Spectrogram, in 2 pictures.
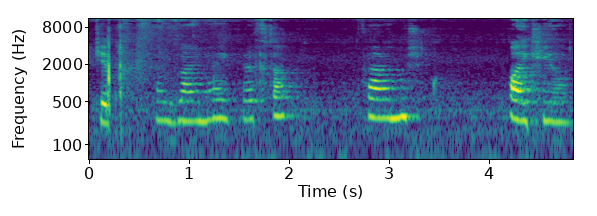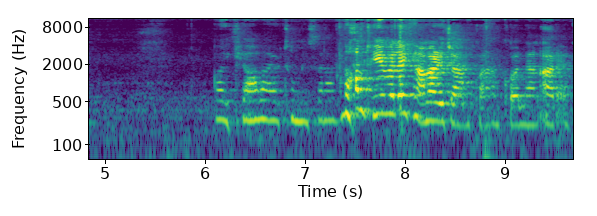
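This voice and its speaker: A woman's voice: on the high side, long pauses. A woman from Iran chatting casually as she films a vlog on a phone, showing things around her home and a large store. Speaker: vlogger. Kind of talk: casual chat. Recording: echoey room with clear background noise.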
